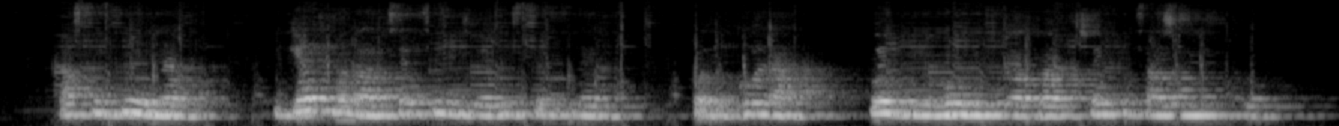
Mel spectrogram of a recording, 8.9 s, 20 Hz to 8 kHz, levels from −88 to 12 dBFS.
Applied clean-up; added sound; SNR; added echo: neural separator model SepFormer DNS4.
